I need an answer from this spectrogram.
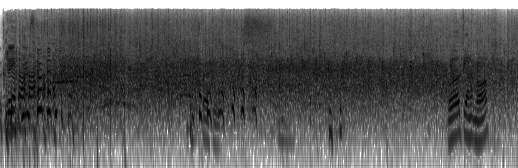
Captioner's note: laughter and Applause and Cheering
